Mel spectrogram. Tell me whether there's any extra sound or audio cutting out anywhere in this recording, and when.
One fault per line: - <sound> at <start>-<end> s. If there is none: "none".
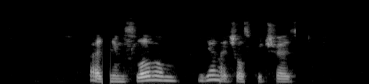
- dropout at 1.0-1.1 s
- dropout at 3.0-3.1 s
